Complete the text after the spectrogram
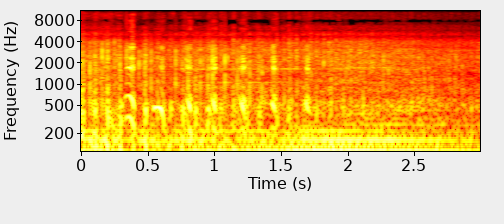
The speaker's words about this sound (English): insert a helicopter noise.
